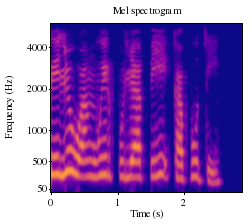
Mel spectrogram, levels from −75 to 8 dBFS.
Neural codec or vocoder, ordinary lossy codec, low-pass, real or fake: none; AAC, 24 kbps; 5.4 kHz; real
